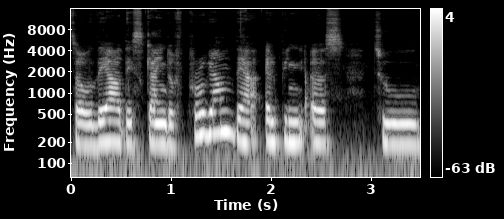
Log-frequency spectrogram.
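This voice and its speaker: A woman speaks with a French accent at a moderate pace and medium pitch, with ordinary pitch variation. Her tone is dark and mellow, and somewhat breathy. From eastern France. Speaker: watchmaker and business owner. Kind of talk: interview. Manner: halting.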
